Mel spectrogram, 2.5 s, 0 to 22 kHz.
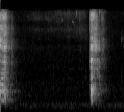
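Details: Domestic cat coughing: two short, harsh, breathy bursts about 1.8 seconds apart, with near silence between them, indoors.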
